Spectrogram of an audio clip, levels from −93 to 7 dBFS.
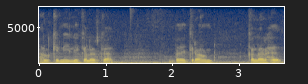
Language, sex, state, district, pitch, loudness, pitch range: Hindi, male, Chhattisgarh, Jashpur, 115 Hz, -15 LUFS, 110-120 Hz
